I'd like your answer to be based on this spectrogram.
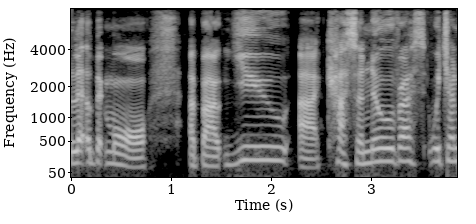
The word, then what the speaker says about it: Casanovas: In Swedish, we pronounce it Casanovas.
